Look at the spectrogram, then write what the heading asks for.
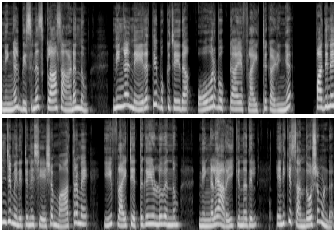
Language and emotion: Malayalam, happy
